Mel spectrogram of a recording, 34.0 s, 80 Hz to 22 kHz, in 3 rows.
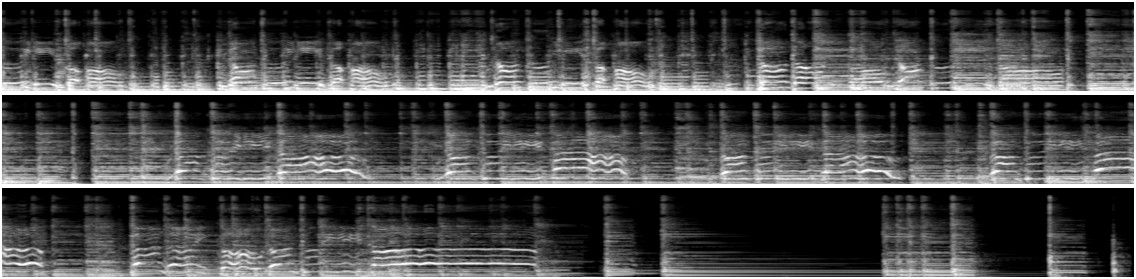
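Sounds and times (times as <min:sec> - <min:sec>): person singing: 0:00.0 - 0:10.8, 0:13.0 - 0:20.4, 0:21.1 - 0:28.2
strummed acoustic guitar: 0:00.0 - 0:33.9.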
